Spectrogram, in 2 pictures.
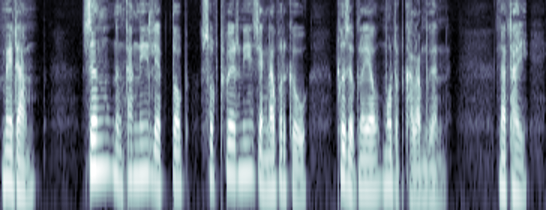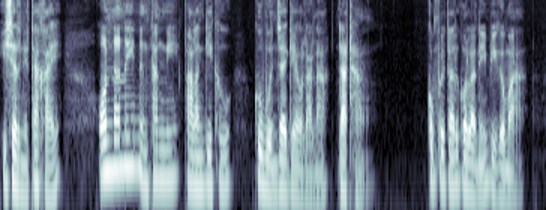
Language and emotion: Bodo, fearful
